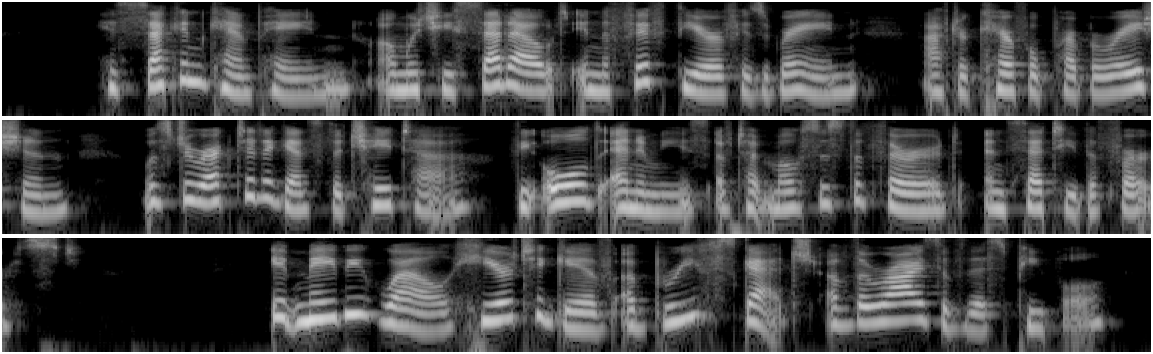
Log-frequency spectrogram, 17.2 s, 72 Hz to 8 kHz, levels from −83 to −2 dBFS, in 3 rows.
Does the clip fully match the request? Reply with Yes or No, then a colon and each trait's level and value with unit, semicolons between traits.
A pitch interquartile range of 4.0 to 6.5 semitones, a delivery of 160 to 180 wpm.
Yes: average, 4.8 semitones; average, 165 wpm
